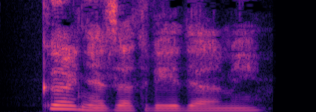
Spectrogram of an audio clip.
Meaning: environmental
- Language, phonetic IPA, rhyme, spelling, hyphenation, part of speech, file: Hungarian, [ˈkørɲɛzɛtveːdɛlmi], -mi, környezetvédelmi, kör‧nye‧zet‧vé‧del‧mi, adjective, Hu-környezetvédelmi.ogg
